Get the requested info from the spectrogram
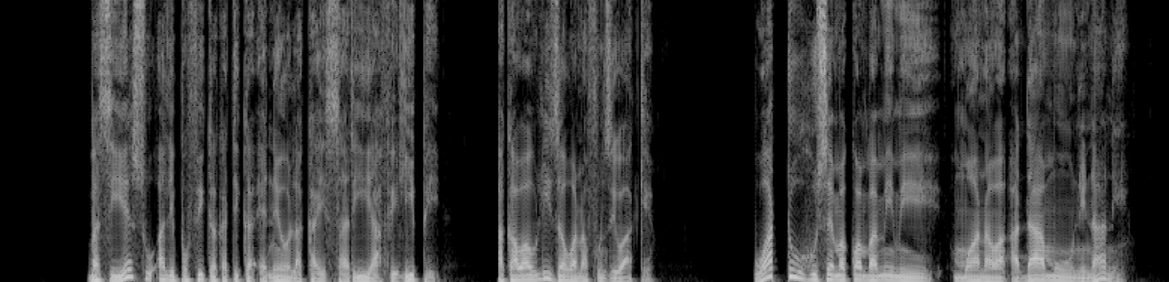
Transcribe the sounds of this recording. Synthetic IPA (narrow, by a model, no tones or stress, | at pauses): ɓasijɛsuʔalipɔfikakatikaʔɛnɛɔlakaisa̰ɾia̰filipḭ | akawaulizawanafunziwa̰kɛ | watuɦusɛmakwambamimi | mwanawa̰ʔaɗamuninanḭ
